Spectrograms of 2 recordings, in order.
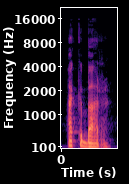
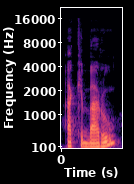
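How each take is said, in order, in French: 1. Le mot ne se termine pas par une voyelle. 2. Le mot se termine par une voyelle brève. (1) "cette voyelle est remplacée par un soukoun" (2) "tel qu'il doit être prononcé dans le cas d'une récitation continue"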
